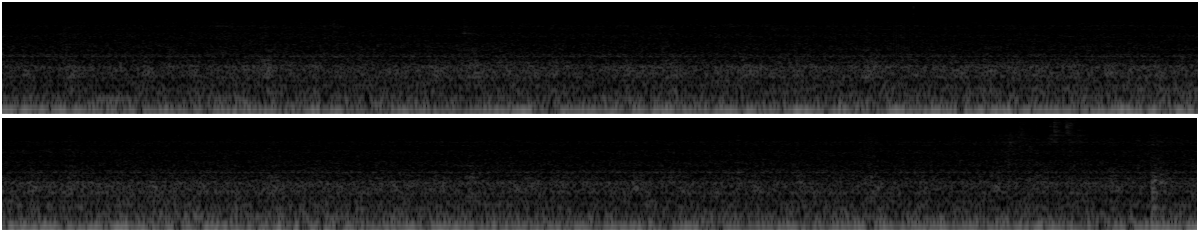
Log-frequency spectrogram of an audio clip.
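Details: Quiet, steady low engine-like hum continues throughout, with no animal voice heard.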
